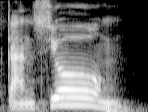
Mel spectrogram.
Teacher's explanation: Si nosotros decimos canción, nos damos cuenta que la vocal o es la que tiene más fuerza o más peso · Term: sílaba tónica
